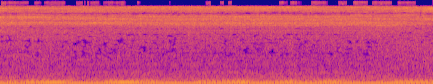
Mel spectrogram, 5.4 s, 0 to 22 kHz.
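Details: Toyota Chaser 1JZ-GTE VVTi, stood five years, push-button start, idling: loud, steady deep rumble with a raw, boomy exhaust note, no engine knocks or bangs; exhaust issue suspected, source not pinned down.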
